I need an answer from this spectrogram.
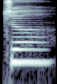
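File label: "zhe2", Chinese pronunciation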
